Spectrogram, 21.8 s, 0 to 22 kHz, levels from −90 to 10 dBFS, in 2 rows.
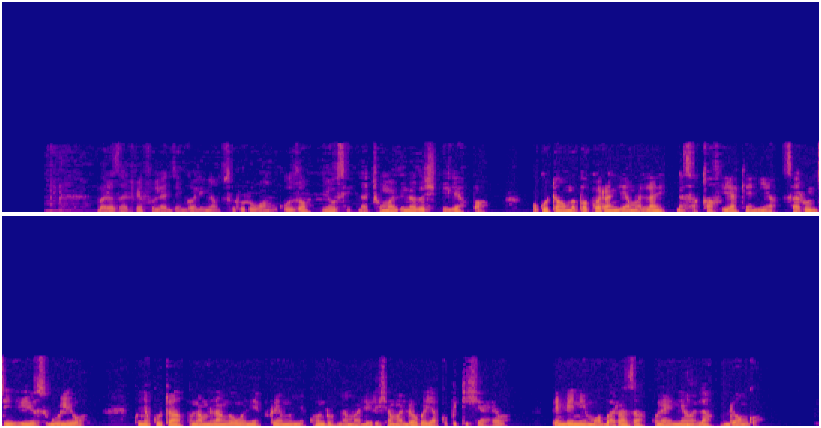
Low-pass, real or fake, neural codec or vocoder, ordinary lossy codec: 7.2 kHz; real; none; AAC, 32 kbps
